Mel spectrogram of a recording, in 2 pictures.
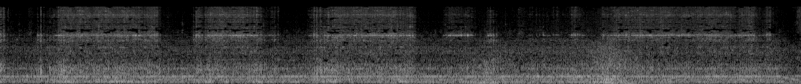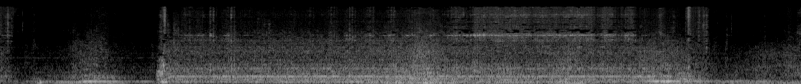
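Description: A metal lathe spins with a steady whine as its cutter shaves metal.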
